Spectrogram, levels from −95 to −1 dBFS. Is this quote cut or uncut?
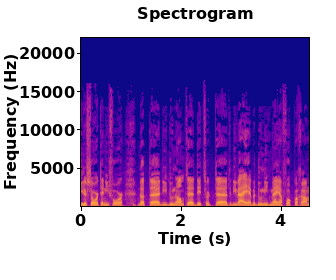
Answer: cut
